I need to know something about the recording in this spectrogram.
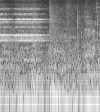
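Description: A faint, steady high-pitched electronic tone, several pitches sounding together, that cuts off suddenly about halfway through; faint room tone follows.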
